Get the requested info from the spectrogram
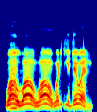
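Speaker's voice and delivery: high, startled editors' whoa; mock alarm. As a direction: throw up your hands in mock panic. Editors alarmed, high quoted exclamation.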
